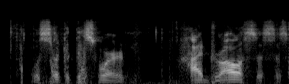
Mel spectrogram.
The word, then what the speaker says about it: hydrolysis: Hydrolysis is how you pronounce that.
